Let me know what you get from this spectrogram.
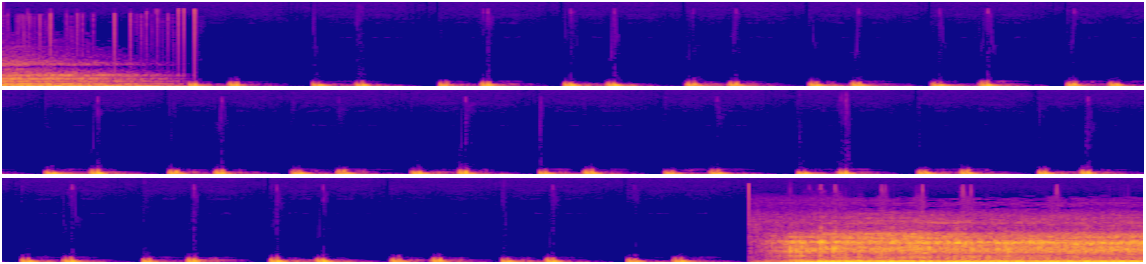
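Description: Heartbeat sound effect: a slow, steady lub-dub, about one beat a second. Near the end a sudden loud low rumble with a steady hum cuts in.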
